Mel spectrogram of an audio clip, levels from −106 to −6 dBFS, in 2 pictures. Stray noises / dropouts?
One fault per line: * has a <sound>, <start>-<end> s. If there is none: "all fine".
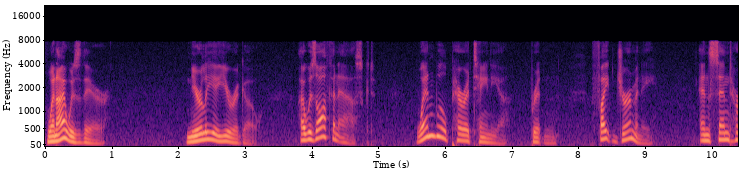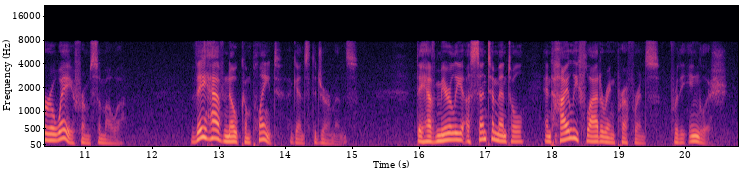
all fine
